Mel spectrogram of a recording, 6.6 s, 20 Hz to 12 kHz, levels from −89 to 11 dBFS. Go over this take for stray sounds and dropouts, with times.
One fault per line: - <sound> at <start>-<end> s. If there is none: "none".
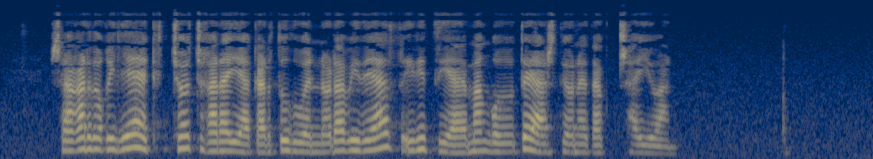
- dropout at 4.5-4.6 s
